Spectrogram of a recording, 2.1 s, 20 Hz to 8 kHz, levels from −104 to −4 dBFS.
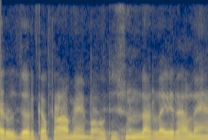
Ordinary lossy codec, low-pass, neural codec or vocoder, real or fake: none; none; codec, 16 kHz, 2 kbps, FreqCodec, larger model; fake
